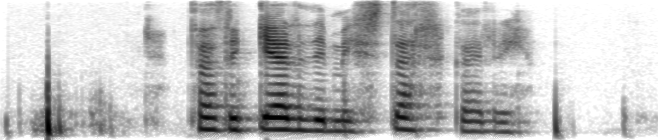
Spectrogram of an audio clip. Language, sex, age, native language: Icelandic, female, 18-19, Icelandic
